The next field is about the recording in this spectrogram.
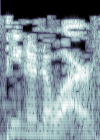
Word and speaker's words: Pinot Noir: Pinot Noir. Is that how you pronounce that? Pinot Noir? – Cabernet Sauvignon and Pinot Noir, sure.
